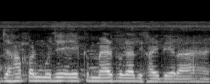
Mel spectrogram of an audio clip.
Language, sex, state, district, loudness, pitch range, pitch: Hindi, male, Chandigarh, Chandigarh, -16 LUFS, 140-160 Hz, 155 Hz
